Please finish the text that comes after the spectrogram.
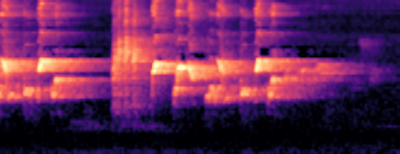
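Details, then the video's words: Bulbul giving a short 'dok taeng' song phrase for training chicks and luring birds: clear, warbling whistles in stepped runs that fade away at the end, against an otherwise quiet background. "เสียงนกกรงดอกแตง เพลงน่าฝึกหัดลูกนก ล่อนกหัยคัก"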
